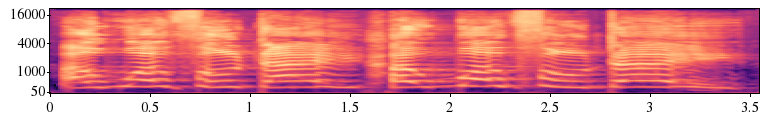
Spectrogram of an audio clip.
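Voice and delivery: high, loud, slow wailing cry; mock-tragic howl of woe; nurse's shouts. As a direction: drag it out as a keening old nurse. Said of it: "the nurse's shouts".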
